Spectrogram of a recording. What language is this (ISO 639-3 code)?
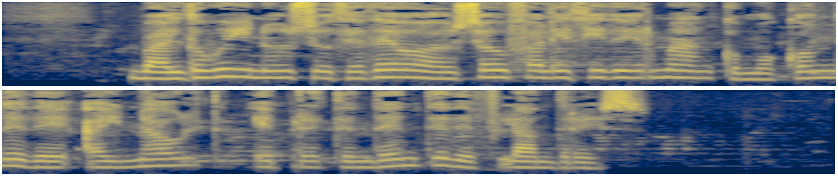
glg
